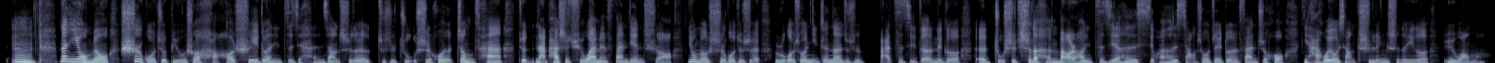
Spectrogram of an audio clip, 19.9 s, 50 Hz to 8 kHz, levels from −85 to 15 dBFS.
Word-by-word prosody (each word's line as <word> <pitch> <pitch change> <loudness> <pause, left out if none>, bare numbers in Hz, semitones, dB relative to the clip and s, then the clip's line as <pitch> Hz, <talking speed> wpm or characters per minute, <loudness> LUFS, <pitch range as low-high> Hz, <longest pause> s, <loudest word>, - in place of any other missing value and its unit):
嗯， 255 -6 +8 0.4
那 320 - +8
你 290 -2 +3
有 265 -6 +9
没 195 +4 +6
有 225 -2 +7 0.2
试 325 - +5
过， 200 -4 0
就 215 +2 0
比 190 -3 -8
如 180 +2 -3
说， 225 +2 +2
好 - - -5
好 220 +3 0
吃 230 -1 -1
一 215 - +2
顿 210 -1 +2
你 175 -2 -6
自 225 +5 -7
己 200 - -7
很 185 -1 -10
想 210 -2 -2
吃 205 - -6
的 200 0 -1
就 205 - -11
是 195 0 -8
主 170 -4 -10
食 - - -3
或 220 +4 +2
者 175 - 0
正 215 -7 +3
餐， 200 +2 +2 0.2
就 220 -2 +3
哪 205 - +5
怕 235 - +5
是 240 +1 -2
去 235 +2 -4
外 235 -2 +7
面 195 -2 0
饭 205 0 -2
店 200 -2 -3
吃 190 - -9
啊， - - -4 0.2
你 245 - -5
有 250 - +2
没 250 - 0
有 250 - +2
试 255 +2 -4
过， 195 -4 -1
就 195 +1 -4
是 200 -1 -6 0.2
如 205 +1 -2
果 220 - +3
说 215 - 0
你 200 -4 -1
真 210 -2 -3
的， 205 -2 +2
就 195 - -7
是 190 0 -7 0.2
把 - - -3
自 215 - -8
己 200 - -9
的 - - -1
那 - - -4
个， 175 -2 -4 0.2
呃， 185 - +1
主 190 - -6
食 195 - -2
吃 250 +5 0
得 230 - +9
很 185 -2 -3
饱， 190 -4 +5
然 165 - +4
后 205 - +2
你 185 - -1
自 220 +4 -7
己 205 0 -4
也 195 - +2
很 200 +1 0
喜 215 - -7
欢、 180 +2 -6
很 195 +3 -1
享 225 -2 -6
受 200 +1 -4
这 190 -1 -4
顿 180 -1 -3
饭 185 -1 -1
之 190 +1 -6
后， 190 -2 -1 0.2
你 190 - -3
还 180 -1 -1
会 235 +2 +6
有 195 -2 +4
想 205 - -4
吃 205 - -4
零 180 0 -4
食 175 -2 -6
的 175 - -7
一 165 - -7
个 165 0 -4 0.2
欲 230 - -2
望 185 +1 -2
吗？ 210 -2 -14
200 Hz, 310 characters per minute, -25 LUFS, 190-220 Hz, 0.4 s, 有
